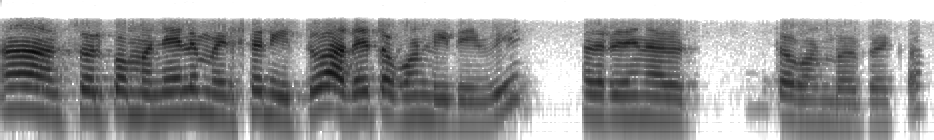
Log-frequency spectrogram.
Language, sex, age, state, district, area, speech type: Kannada, female, 18-30, Karnataka, Koppal, rural, conversation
